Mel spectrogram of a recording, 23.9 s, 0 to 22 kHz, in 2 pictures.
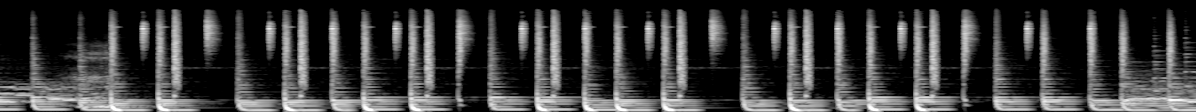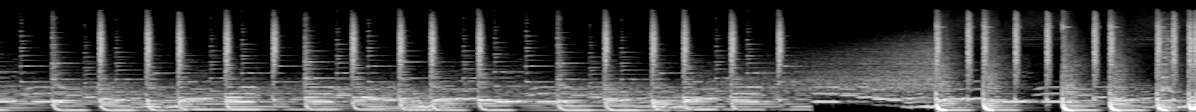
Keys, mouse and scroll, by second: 0.7 click, 6.1-23.9 drag.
